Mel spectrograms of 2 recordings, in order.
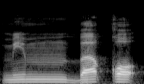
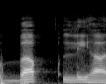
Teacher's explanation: یہ قاف قلقلہ ہے، اس کو ہم نے ہلایا ہے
